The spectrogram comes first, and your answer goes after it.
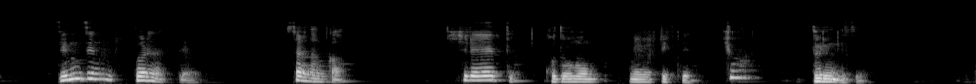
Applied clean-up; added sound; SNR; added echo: neural mask model DeepFilterNet 3.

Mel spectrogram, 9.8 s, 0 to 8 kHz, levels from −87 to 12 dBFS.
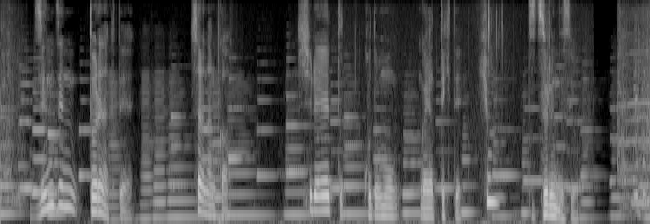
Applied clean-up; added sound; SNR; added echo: none; none; none; none.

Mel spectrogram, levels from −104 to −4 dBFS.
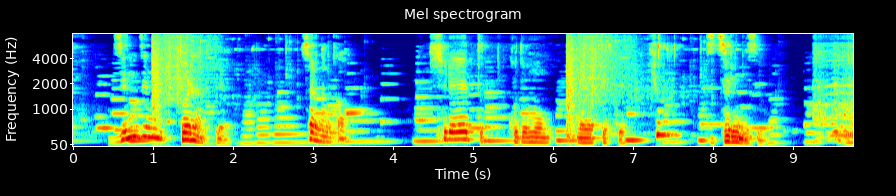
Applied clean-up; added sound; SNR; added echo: classical method WPE with log-MMSE.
